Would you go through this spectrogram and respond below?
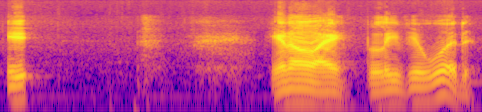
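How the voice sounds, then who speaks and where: A man's voice: deep voice, slow pace, no room sound, highs cut off. An American man playing a tough, wisecracking secret agent in a hard-boiled 1950s radio drama style, with a wry, clipped delivery. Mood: wary, wry. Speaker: lead actor and narrator. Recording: vintage radio recording with music.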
